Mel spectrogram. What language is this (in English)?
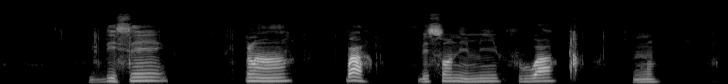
Baoulé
